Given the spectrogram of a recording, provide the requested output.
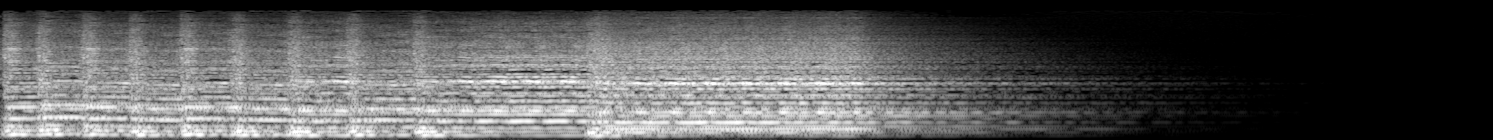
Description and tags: A sad jingle, that indicates you lost something, e.g. a game.
game-over, lost, sad, jingle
